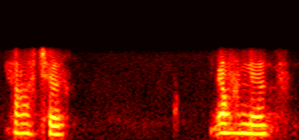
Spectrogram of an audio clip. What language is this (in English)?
Kashmiri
